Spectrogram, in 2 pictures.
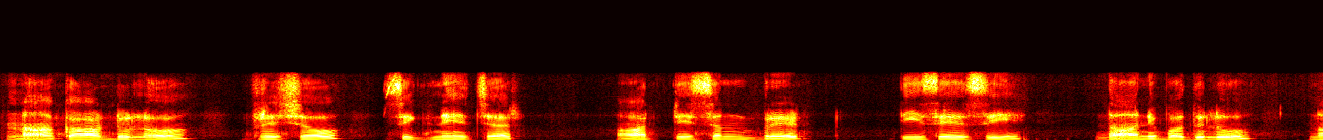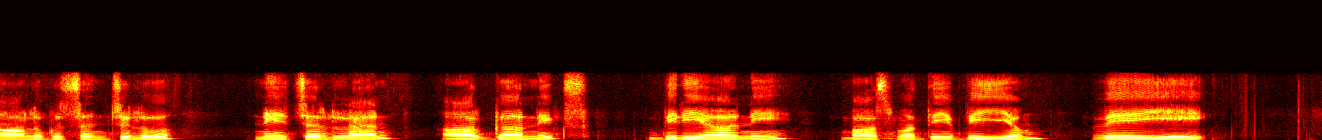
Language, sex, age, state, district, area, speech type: Telugu, male, 18-30, Andhra Pradesh, Eluru, urban, read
